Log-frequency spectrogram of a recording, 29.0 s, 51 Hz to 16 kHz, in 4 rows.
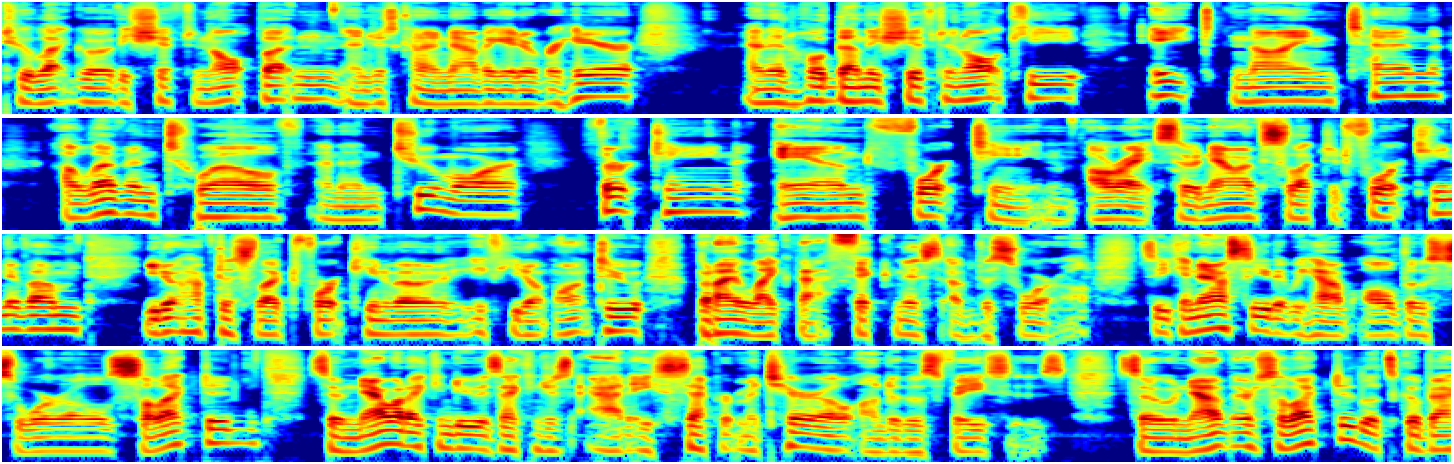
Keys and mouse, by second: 0.9 middle click, 1.7 shift+middle click, 3.2 click, 6.1 alt+shift+click, 6.6 alt+shift+click, 8.0 alt+shift+click, 10.2 click, 11.5 ctrl+alt+shift+z, 13.2-14.6 drag, 16.7 shift+click, 17.0 click, 19.2 shift+middle click, 19.8 shift+middle click, 21.1 middle click, 21.6 shift+middle click, 22.6 shift+middle click.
